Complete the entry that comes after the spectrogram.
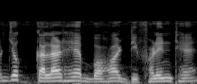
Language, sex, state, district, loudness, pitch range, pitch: Hindi, male, Bihar, Sitamarhi, -20 LUFS, 140-165 Hz, 150 Hz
